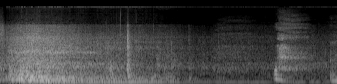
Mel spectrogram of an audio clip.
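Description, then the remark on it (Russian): A chauffeured car's engine rumbles steadily as it pulls away with passengers aboard, with a loud rush of noise at the start, a sharp click partway through and a brief surge near the end. “Анна Михайловна с трудом втиснулась на заднее сиденье, и машина тронулась.”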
